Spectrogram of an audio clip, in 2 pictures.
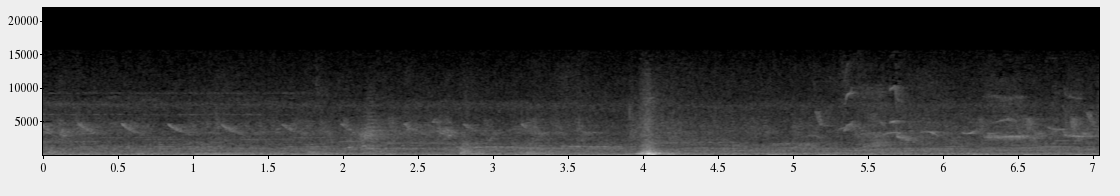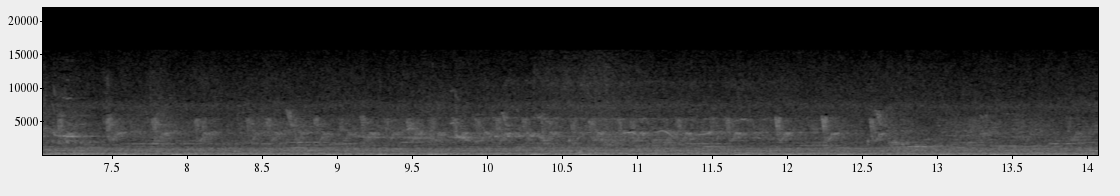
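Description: Bulbuls and other small birds chirping, many short calls overlapping. A single loud thump about four seconds in, after which a faint steady hum runs on.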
